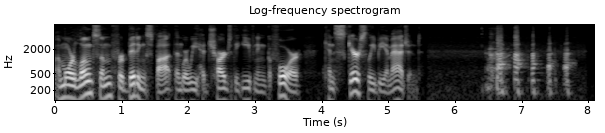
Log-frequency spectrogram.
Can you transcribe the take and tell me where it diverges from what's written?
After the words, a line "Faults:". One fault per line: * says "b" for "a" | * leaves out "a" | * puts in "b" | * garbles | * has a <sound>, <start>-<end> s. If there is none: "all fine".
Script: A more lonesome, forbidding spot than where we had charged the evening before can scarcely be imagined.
A more lonesome, forbidding spot than where we had charged the evening before can scarcely be imagined.
Faults:
* has a laugh, 6.4-7.8 s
